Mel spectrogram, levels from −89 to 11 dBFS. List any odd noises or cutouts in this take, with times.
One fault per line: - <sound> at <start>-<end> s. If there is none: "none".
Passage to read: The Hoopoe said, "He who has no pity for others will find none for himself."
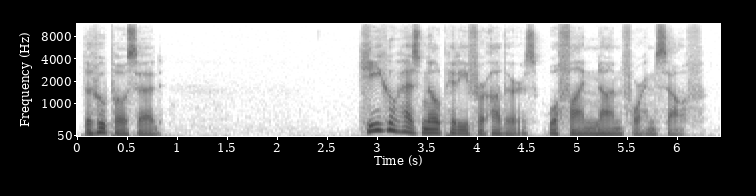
none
